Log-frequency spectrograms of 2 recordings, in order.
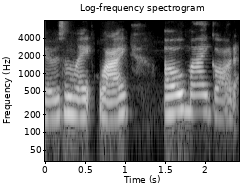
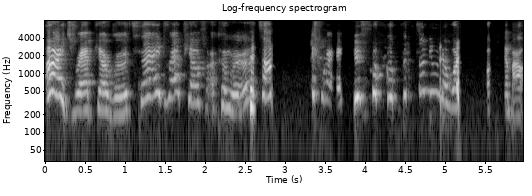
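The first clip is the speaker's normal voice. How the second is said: clumsy, bad, put-on Irish brogue; 9 semitones higher than usual. Retelling what they said to someone in a video: bad Irish accent. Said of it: "So here's me in this video going to Frankie Kazarian".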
